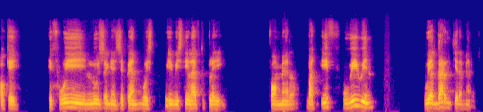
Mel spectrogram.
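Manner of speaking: plain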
